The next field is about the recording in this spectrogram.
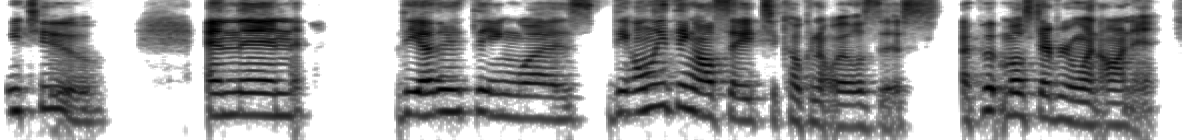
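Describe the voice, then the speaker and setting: A woman's voice: medium pitch, normal speed. A woman makeup artist, chatting casually as a podcast guest with many fillers and asides.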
